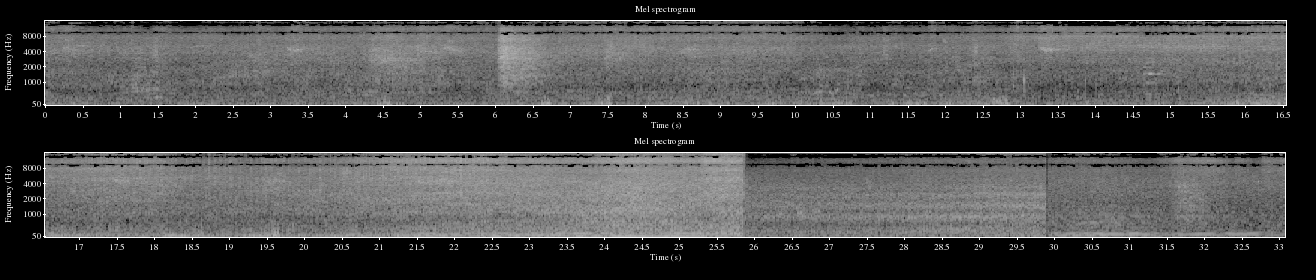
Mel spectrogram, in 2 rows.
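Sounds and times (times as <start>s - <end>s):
street traffic: 0.0s - 33.0s
car passing: 20.2s - 31.9s.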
